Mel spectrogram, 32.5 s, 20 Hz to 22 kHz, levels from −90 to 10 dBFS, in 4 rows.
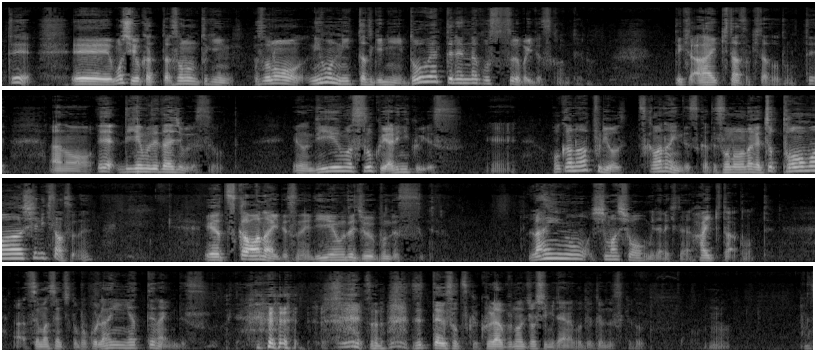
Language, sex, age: Japanese, male, 30-49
